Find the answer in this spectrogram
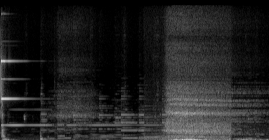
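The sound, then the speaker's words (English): A mindfulness bell struck once at the start, its bright chime sustaining clear ringing overtones that slowly fade. A loud, breathy exhale follows near the end. “So when you hear the mindfulness bell right now, everybody just remember where your feet are currently planted”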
